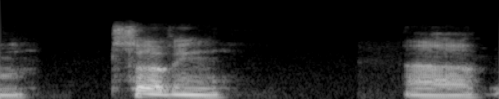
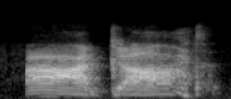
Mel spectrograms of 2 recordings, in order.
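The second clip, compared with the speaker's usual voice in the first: groaning in pain; 3 semitones higher, slower than usual. Acted.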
